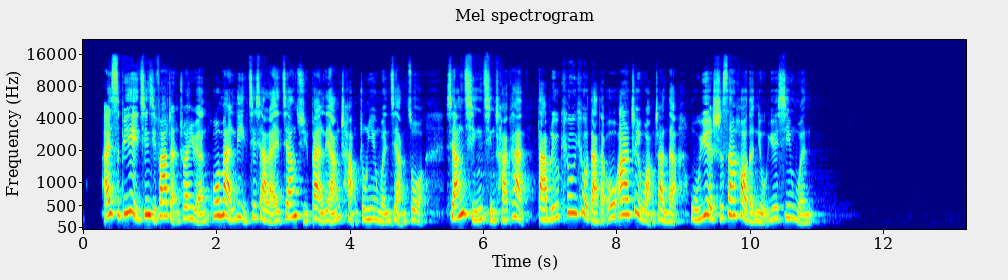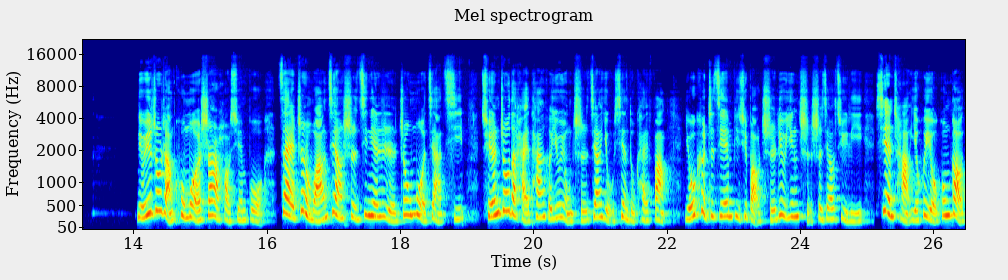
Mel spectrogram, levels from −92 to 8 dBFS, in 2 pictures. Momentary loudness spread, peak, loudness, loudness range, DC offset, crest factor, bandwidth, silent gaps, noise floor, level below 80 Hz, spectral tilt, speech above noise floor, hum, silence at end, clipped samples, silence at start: 11 LU; -2 dBFS; -19 LUFS; 5 LU; under 0.1%; 16 dB; 15 kHz; none; -83 dBFS; -82 dBFS; -4 dB/octave; 64 dB; none; 0 s; under 0.1%; 0.3 s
